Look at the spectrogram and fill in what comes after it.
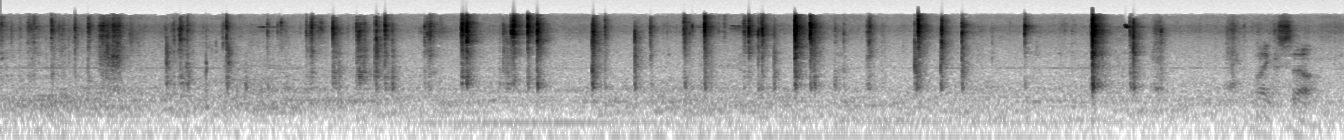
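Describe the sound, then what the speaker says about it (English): Pieces of an aluminum soda can, being made into an alcohol stove, are crinkled and pressed together. The result is irregular bursts of sharp, close crackling clicks with quiet gaps between them. "we're going to take the top and place it inside the base. And you may have to crinkle this just a tad bit to get the fit."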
